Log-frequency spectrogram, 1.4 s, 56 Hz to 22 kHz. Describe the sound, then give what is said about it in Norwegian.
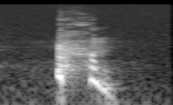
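A person coughing: two quick, harsh coughs in rapid succession, loud and short, with nothing else around them. “nå må jeg hoste igjen, vent 2 sekunder”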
